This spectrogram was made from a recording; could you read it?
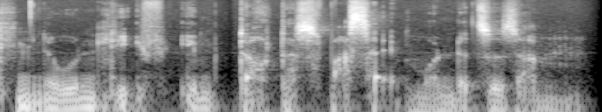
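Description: A male audiobook reader tells a fairy tale with great theatrical expression. His voice is extremely low and very husky, with a gravelly creak. The delivery is animated and storybook-like. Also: measured pace.

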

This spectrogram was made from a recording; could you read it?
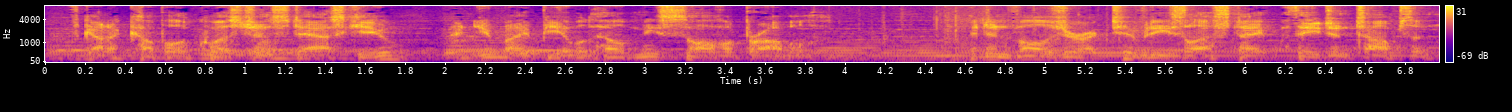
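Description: An actor playing a cool, secretive government operative with a clipped, hard-boiled manner in a 1950s-style radio drama. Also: male voice, low-pitched, fast, loud music behind the voice, natural voice. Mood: businesslike, mysterious.

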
